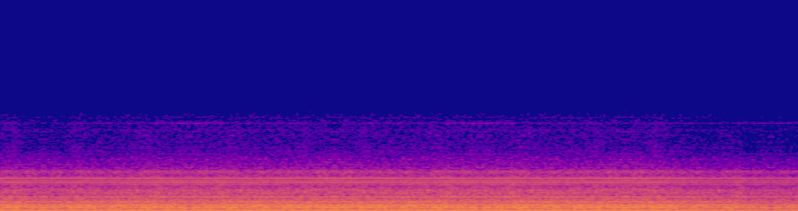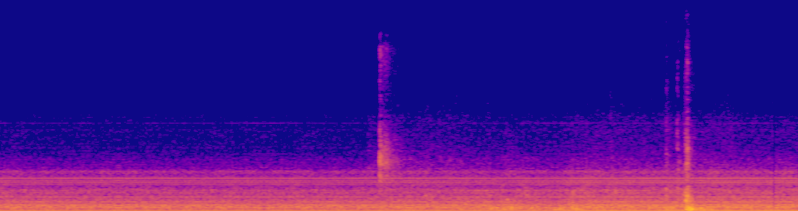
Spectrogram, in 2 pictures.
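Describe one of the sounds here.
An electric train hums steadily while standing still.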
